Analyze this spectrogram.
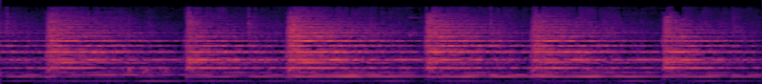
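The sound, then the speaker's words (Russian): A church bell tolls six times at a steady, unhurried pace, each loud, resonant strike ringing on and overlapping the next. No voices are heard. “Значит, колокола звонят для людей, которые им не нужны.”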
